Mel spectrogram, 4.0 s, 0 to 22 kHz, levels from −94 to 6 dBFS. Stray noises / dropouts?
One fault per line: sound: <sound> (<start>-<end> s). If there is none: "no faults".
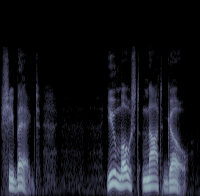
no faults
